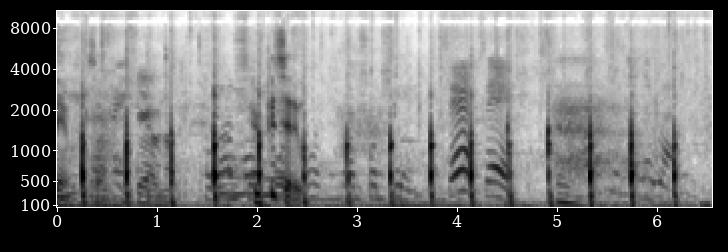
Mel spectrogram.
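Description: A knife chopping food on a board, in steady, regular strokes about two to three a second.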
